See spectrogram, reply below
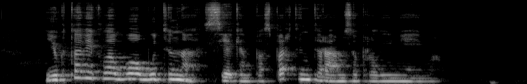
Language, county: Lithuanian, Klaipėda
